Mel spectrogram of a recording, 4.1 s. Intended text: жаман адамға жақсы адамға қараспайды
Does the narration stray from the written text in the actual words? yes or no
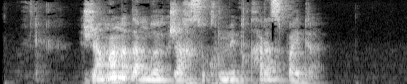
yes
